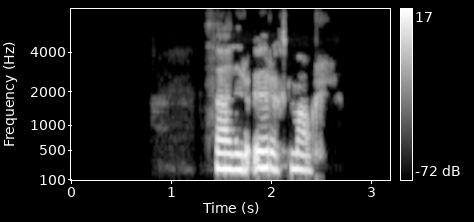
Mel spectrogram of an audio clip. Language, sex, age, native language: Icelandic, female, 20-29, Icelandic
